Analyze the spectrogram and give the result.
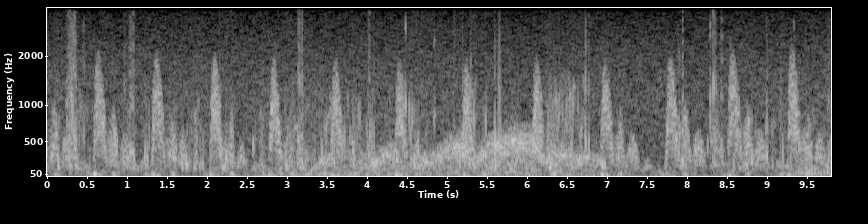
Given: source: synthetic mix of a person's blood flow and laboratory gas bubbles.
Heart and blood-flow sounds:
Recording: Doppler ultrasound of blood flow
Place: subclavian vein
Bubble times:
0.08-0.18 s: bubbles
0.21-0.51 s: bubbles
0.91-1.13 s: bubbles
1.18-1.30 s: bubbles
1.56-1.97 s: bubbles
2.12-2.35 s: bubbles
2.55-2.76 s: bubbles
2.95-3.59 s: bubbles
3.67-3.92 s: bubbles
3.95-4.13 s: bubbles
4.26-4.33 s: bubbles
4.44-4.86 s: bubbles
5.11-5.51 s: bubbles
5.55-5.69 s: bubbles
6.21-6.80 s: bubbles
6.90-7.01 s: bubbles
7.85-8.01 s: bubbles
8.21-8.90 s: bubbles
8.96-9.11 s: bubbles
9.15-9.23 s: bubbles
9.30-9.38 s: bubbles
9.73-9.81 s: bubbles
From the record:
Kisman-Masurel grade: 242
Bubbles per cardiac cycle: several, 3 to 8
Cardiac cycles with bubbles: 100%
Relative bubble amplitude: moderate (0.250 to 0.450)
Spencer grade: 3 (all of the cardiac periods contain showers or single bubble signals, but not dominating or overriding the cardiac motion signals)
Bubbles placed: anywhere in the cardiac cycle

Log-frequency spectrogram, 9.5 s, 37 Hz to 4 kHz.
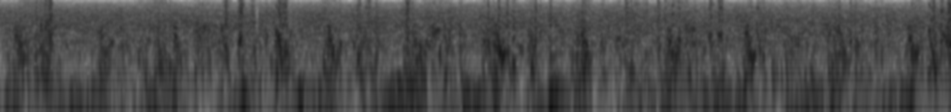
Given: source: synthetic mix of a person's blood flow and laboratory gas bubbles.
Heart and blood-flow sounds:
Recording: Doppler ultrasound of blood flow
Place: precordium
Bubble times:
0.05-0.62 s: bubbles
1.35-1.74 s: bubbles
1.91-2.31 s: bubbles
2.35-2.98 s: bubbles
3.19-3.82 s: bubbles
4.00-4.52 s: bubbles
4.56-4.69 s: bubbles
4.80-5.44 s: bubbles
5.46-5.66 s: bubbles
5.69-5.94 s: bubbles
5.96-7.27 s: bubbles
7.46-8.17 s: bubbles
8.23-8.44 s: bubbles
8.47-8.86 s: bubbles
9.07-9.52 s: bubbles
From the record:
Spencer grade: 3 (all of the cardiac periods contain showers or single bubble signals, but not dominating or overriding the cardiac motion signals)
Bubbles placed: anywhere in the cardiac cycle

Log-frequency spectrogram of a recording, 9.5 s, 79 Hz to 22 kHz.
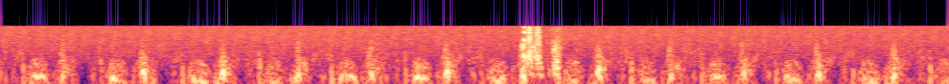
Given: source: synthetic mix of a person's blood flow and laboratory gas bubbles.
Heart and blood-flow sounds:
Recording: Doppler ultrasound of blood flow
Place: precordium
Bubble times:
5.21-5.44 s: bubbles
5.51-5.62 s: bubbles
From the record:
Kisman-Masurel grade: 213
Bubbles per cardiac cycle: several, 3 to 8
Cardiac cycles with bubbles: 1 to 10%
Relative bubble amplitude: loud (0.450 to 0.775)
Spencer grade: 1 (occasional bubble signal discernible with the cardiac motion signal, with majority of cardiac periods free of bubbles)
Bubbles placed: anywhere in the cardiac cycle

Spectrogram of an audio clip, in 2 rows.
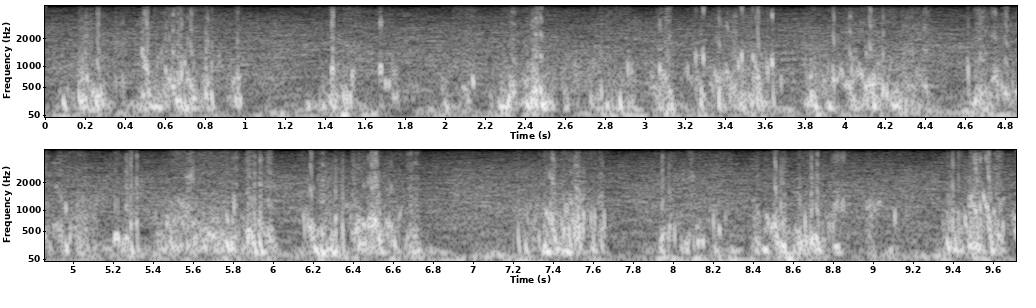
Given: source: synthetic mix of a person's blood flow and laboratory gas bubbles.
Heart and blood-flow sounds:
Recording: Doppler ultrasound of blood flow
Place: precordium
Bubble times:
0.05-1.01 s: bubbles
1.29-1.79 s: bubbles
1.96-2.15 s: bubbles
2.19-2.97 s: bubbles
3.00-3.72 s: bubbles
3.77-4.45 s: bubbles
4.57-5.34 s: bubbles
5.38-6.04 s: bubbles
6.11-6.76 s: bubbles
7.17-7.70 s: bubbles
7.91-8.30 s: bubbles
8.38-8.88 s: bubbles
8.95-9.14 s: bubbles
9.26-9.72 s: bubbles
From the record:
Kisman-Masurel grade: 444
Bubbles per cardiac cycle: continuous sound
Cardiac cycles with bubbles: 100%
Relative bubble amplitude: maximal (0.775 to 0.999)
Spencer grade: 4 (maximum detectable bubble signal sounding continuously throughout systole and diastole of every cardiac period, and overriding the amplitude of the normal cardiac signals)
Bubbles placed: anywhere in the cardiac cycle

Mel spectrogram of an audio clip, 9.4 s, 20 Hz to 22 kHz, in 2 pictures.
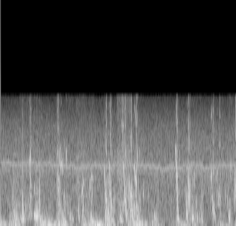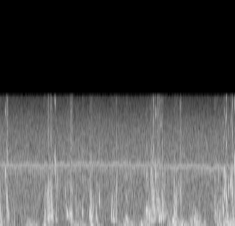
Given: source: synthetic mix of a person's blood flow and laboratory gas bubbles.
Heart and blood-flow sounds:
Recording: Doppler ultrasound of blood flow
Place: precordium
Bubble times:
0.20-0.98 s: bubbles
1.09-1.89 s: bubbles
2.07-2.29 s: bubbles
2.32-2.91 s: bubbles
3.48-3.60 s: bubbles
3.69-4.09 s: bubbles
4.16-4.90 s: bubbles
5.58-5.89 s: bubbles
5.98-6.31 s: bubbles
6.34-6.41 s: bubbles
6.46-6.75 s: bubbles
6.91-7.10 s: bubbles
7.21-7.29 s: bubbles
7.60-8.08 s: bubbles
8.12-8.37 s: bubbles
8.98-9.44 s: bubbles
From the record:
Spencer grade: 3 (all of the cardiac periods contain showers or single bubble signals, but not dominating or overriding the cardiac motion signals)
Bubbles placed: anywhere in the cardiac cycle

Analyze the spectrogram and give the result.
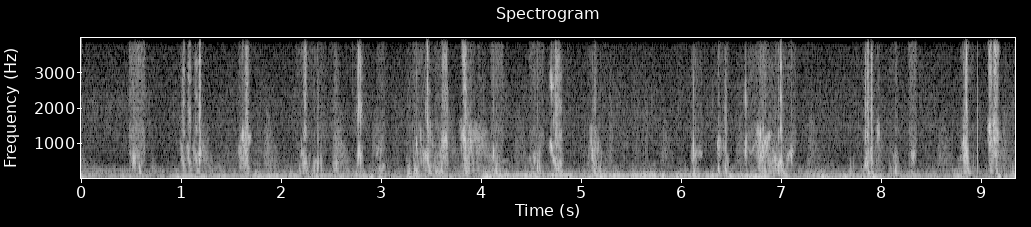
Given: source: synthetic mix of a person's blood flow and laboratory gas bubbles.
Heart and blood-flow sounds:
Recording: Doppler ultrasound of blood flow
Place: subclavian vein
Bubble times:
0.48-0.65 s: bubbles
0.99-1.24 s: bubbles
1.57-1.71 s: bubbles
2.15-2.46 s: bubbles
2.51-2.60 s: bubbles
2.75-2.83 s: bubbles
2.94-3.05 s: bubbles
3.25-3.68 s: bubbles
3.78-4.22 s: bubbles
4.48-4.63 s: bubbles
4.67-4.83 s: bubbles
5.08-5.28 s: bubbles
6.09-6.21 s: bubbles
6.35-6.49 s: bubbles
6.62-7.15 s: bubbles
7.67-8.00 s: bubbles
8.07-8.18 s: bubbles
8.27-8.36 s: bubbles
8.79-8.93 s: bubbles
9.06-9.20 s: bubbles
From the record:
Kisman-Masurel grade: 242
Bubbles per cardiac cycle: several, 3 to 8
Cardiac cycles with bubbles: 100%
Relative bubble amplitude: moderate (0.250 to 0.450)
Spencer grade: 3 (all of the cardiac periods contain showers or single bubble signals, but not dominating or overriding the cardiac motion signals)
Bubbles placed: anywhere in the cardiac cycle

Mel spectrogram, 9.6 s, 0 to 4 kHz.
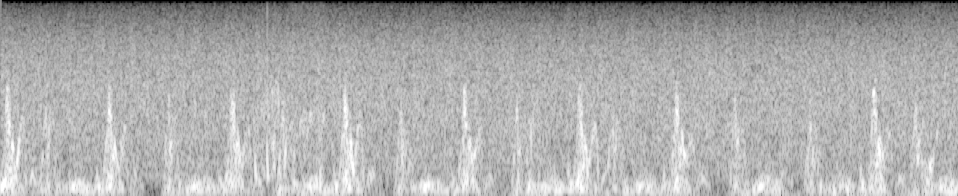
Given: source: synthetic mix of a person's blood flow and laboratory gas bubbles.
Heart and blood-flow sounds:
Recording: Doppler ultrasound of blood flow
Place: precordium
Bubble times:
2.50-3.26 s: bubbles
5.26-5.37 s: bubbles
9.14-9.40 s: bubbles
From the record:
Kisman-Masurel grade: 122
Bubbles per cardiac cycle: 1 to 2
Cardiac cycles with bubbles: 10 to 50%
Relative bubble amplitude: moderate (0.250 to 0.450)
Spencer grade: 2 (many but less than half of the cardiac periods contain bubble signals, singularly or in groups)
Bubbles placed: only in the low amplitude regions of the cardiac cycle

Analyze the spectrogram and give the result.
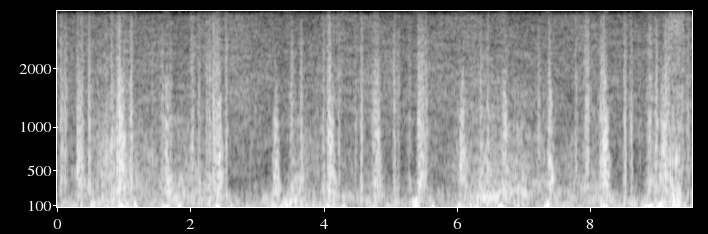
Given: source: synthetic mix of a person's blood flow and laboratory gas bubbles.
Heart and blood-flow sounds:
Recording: Doppler ultrasound of blood flow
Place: subclavian vein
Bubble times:
9.17-9.41 s: bubbles
From the record:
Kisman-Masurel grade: 113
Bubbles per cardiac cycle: 1 to 2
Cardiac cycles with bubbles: 1 to 10%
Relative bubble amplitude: loud (0.450 to 0.775)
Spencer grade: 1 (occasional bubble signal discernible with the cardiac motion signal, with majority of cardiac periods free of bubbles)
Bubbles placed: anywhere in the cardiac cycle

